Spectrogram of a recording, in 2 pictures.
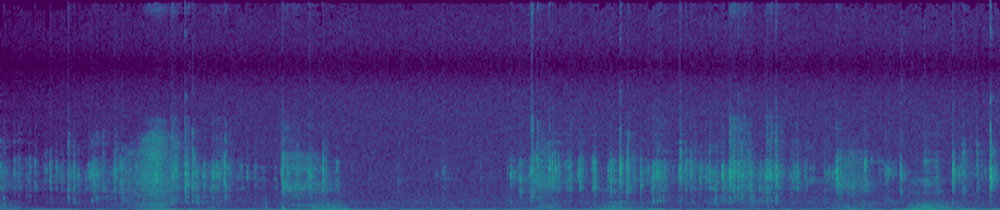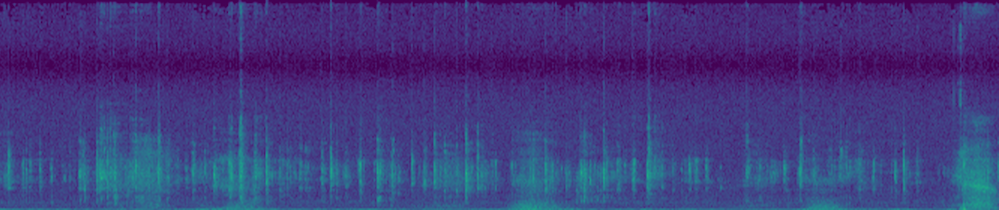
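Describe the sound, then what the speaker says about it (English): Someone types data into an Excel spreadsheet on a computer keyboard, producing a steady, quiet clatter of keystrokes with brief pauses between bursts, continuing for about twenty seconds with no talking. "So go ahead and key in all of the data that goes in column A."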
